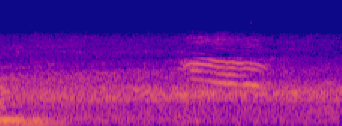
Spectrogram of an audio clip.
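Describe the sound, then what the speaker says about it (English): A cat meows once, a short mid-pitched call rising and falling near the middle, close by, over a steady low room hum with no talking. "Hi, kitty cat."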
